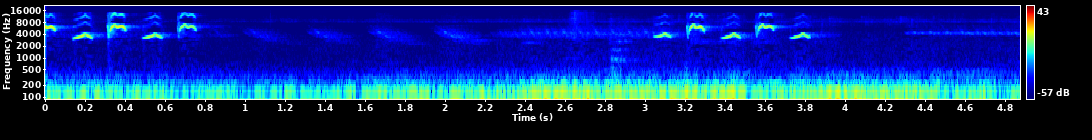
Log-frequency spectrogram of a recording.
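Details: Cinereous tit singing steadily, meant to attract birds: quick bright two-part whistles at the beginning, a lull with soft distant chirps, then another run of four similar high notes.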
